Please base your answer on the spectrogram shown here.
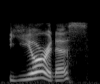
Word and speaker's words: Uranus: public like Society watching we have Uranus that's how we pronounce it Justin yes and the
